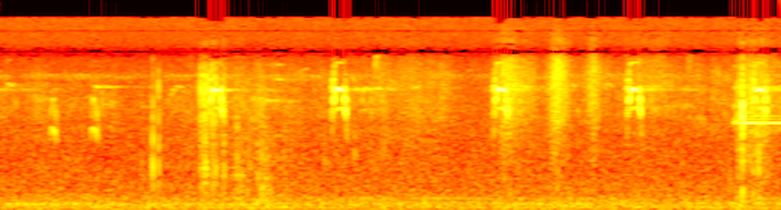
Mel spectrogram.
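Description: A bird chirping, short sharp calls about once a second. A steady high tone starts just before the end.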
